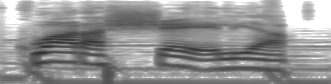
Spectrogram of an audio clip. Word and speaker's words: Kvaratskhelia: I siti e le radio napoletane iniziano a istruire il pubblico sulla pronuncia corretta, Quarascelia.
